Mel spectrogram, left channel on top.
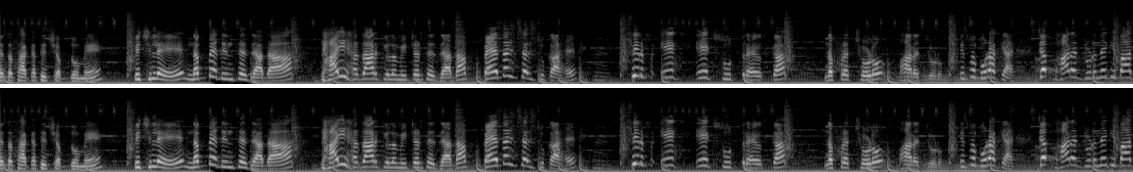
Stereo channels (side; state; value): both; normal; correlation 0.32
